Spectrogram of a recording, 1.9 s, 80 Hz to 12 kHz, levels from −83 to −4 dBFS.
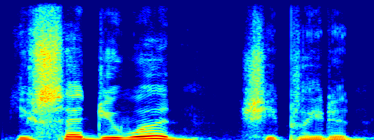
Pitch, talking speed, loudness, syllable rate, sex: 135 Hz, 195 wpm, -16 LUFS, 4.4 syllables/s, male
